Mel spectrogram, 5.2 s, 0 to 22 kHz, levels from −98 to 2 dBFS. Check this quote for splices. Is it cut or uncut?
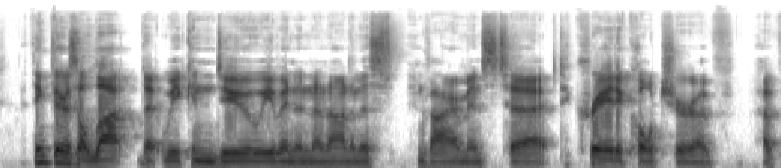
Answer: uncut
